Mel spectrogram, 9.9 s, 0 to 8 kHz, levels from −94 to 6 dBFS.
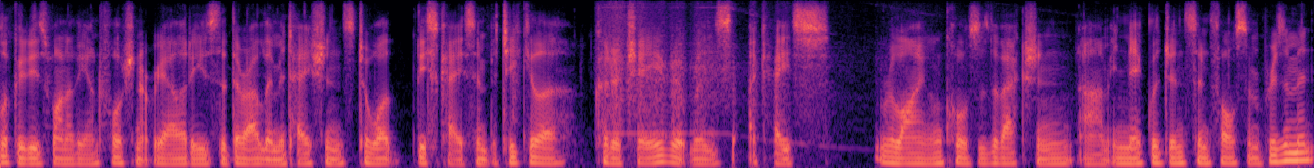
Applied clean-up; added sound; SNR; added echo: neural mask model RNNoise.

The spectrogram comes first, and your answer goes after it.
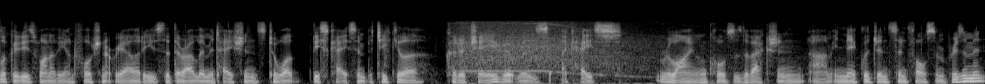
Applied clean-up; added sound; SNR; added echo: none; Domestic sounds, home sounds; 17 dB; none.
